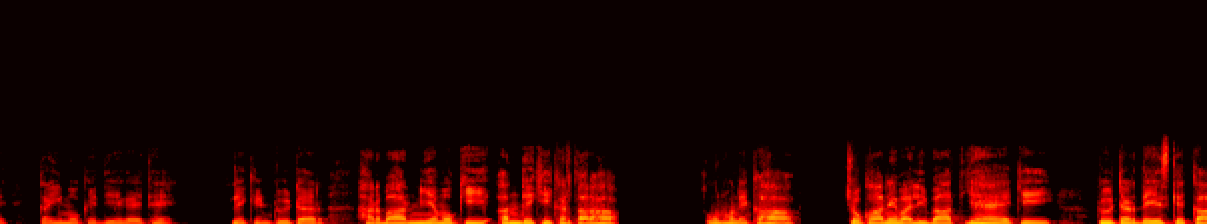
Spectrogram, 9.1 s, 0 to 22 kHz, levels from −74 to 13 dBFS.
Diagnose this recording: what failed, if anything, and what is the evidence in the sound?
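The automatic gain rising fault sits in the call processing stage. From 0.29 s to 3.77 s the level climbs steadily by about 12 dB, and the background noise swells along with the speech. That shared rise points to gain applied to the whole signal by the automatic gain control, not a talker moving closer to the microphone, which would lift the speech far more than the room.

The call bitrate drop is a codec-stage fault driven by the network. From 4.15 s to 7.95 s the speech turns rough and watery, and it is at its coarsest for about 2.45 s. The Opus path already tops out near 8 kHz, and the texture here fits the encoder being pushed from about 48 kbps down to around 11 kbps. Unlike packet loss, there are no gaps or repeated fragments. Unlike a simple low-pass filter, grainy coding noise appears along with the dulling.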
